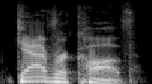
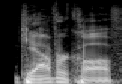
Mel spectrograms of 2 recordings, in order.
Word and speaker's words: Gavrikov: And he's been having a hard time with Gavrikov. Gavrikov. He's been saying really? Gavra something else. I'm going to have to ask you after what that is. Yeah. Rhymes with sock.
